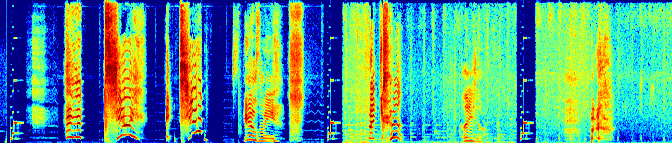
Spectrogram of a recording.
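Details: Compilation of VTuber streamers' sneezes: a run of about seven or eight sharp, voiced sneezes from different people, with music playing underneath.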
